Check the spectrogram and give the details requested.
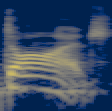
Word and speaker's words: dodge: Dodge. Notice here the D is silent. The middle D, dodge. Dodge. Dodge his calls forever.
